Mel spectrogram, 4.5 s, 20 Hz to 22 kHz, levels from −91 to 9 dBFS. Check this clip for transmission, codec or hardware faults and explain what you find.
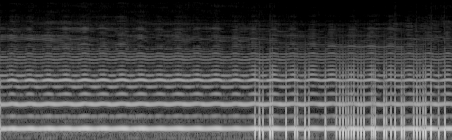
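A train of clicks runs through the music from 2.54 s to 4.45 s. Around forty sharp pulses arrive at about 19.5 per second, unevenly spaced and peaking roughly 15 dB above the music, likely from electrical interference or a struggling interface. They sound like rapid, irregular ticking. A waveform shows narrow spikes, and a spectrogram shows thin vertical broadband lines.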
